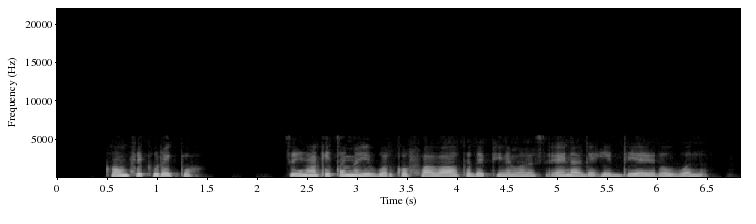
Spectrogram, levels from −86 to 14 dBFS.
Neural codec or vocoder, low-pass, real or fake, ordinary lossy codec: codec, 16 kHz, 1 kbps, FunCodec, trained on Chinese and English, 50 frames a second; 5.4 kHz; fake; AAC, 48 kbps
